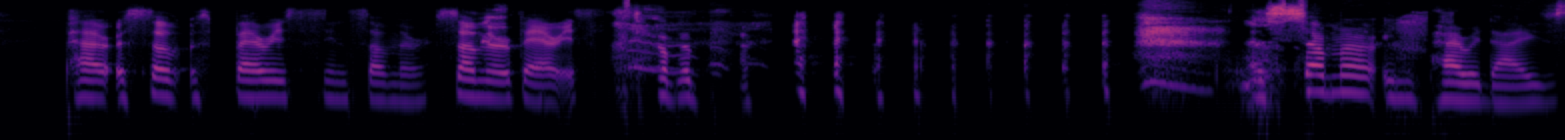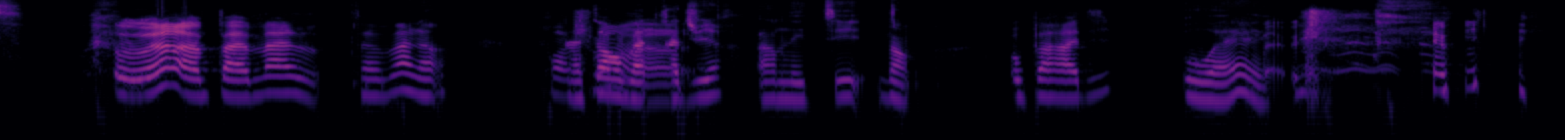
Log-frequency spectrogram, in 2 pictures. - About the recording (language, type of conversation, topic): French, unstructured, Qu’est-ce qui t’énerve le plus quand tu visites une ville touristique ?
- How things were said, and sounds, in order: put-on voice: "Paris some Paris in summer Summer Paris"; static; tapping; other background noise; unintelligible speech; laugh; put-on voice: "A summer in paradise"; laugh; chuckle; distorted speech; laughing while speaking: "B bah oui bah oui"; chuckle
